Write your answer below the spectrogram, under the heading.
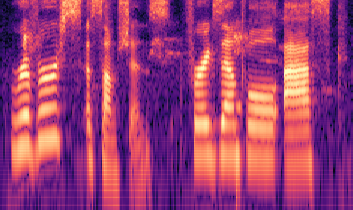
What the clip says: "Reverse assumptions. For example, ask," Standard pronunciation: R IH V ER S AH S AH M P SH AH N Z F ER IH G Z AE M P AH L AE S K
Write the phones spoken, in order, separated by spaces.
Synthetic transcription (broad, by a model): R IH V ER S AH S AH M P SH AH N Z F ER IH G Z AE M P L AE S K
